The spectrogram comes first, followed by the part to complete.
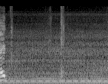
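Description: A car engine idling steadily, a low even hum, with one faint click about a second in.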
